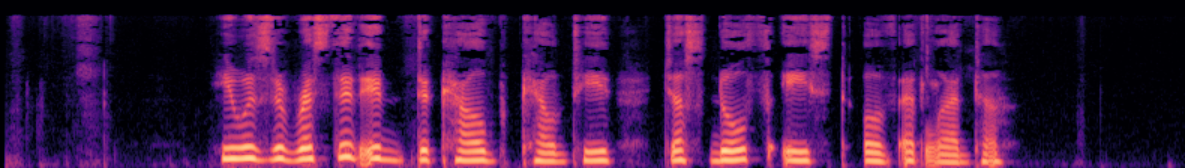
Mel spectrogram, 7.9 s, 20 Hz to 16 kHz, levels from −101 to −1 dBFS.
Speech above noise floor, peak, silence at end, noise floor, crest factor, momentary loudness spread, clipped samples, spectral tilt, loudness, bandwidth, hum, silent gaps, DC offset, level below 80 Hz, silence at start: 58 dB; -4 dBFS; 1.25 s; -77 dBFS; 16 dB; 10 LU; under 0.1%; -6.5 dB/octave; -20 LUFS; 11.5 kHz; none; none; under 0.1%; -56 dBFS; 1.5 s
